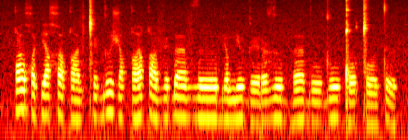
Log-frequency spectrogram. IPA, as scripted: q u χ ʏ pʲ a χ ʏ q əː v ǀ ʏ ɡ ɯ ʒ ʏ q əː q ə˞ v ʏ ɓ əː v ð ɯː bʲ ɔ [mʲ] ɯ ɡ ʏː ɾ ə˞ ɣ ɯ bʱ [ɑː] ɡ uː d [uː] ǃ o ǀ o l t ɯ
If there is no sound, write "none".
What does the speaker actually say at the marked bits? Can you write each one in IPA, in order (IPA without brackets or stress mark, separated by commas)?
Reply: mʲ, əː, uː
